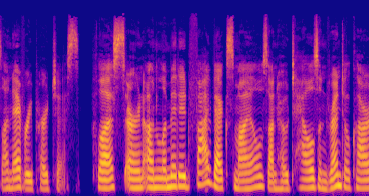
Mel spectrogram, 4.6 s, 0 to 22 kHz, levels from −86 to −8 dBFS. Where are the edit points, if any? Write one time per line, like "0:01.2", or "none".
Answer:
none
